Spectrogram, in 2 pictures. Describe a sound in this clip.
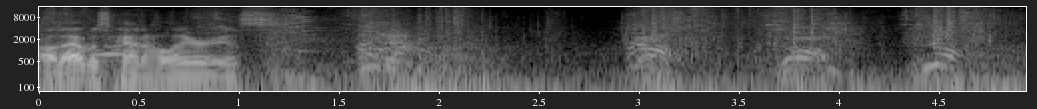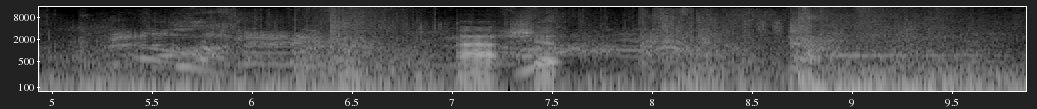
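Heavy blows land with loud thuds and whooshes.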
